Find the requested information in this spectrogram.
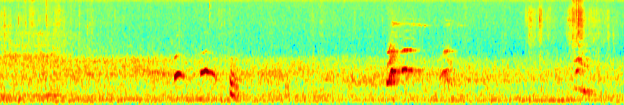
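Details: Puppies at four weeks old, out wandering in a doubled living area, give short high tonal whines that bend up and then down, in two small clusters a few seconds apart with a faint last one, over a soft hiss.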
